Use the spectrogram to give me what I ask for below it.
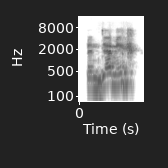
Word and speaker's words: pandemic: The word is pandemic. The stress is on the D, not pandemic. It's pandemic.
